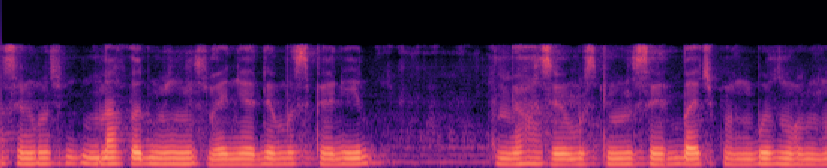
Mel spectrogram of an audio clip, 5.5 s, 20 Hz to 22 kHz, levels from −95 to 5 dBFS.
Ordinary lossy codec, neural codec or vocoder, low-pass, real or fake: MP3, 64 kbps; autoencoder, 22.05 kHz, a latent of 192 numbers a frame, VITS, trained on one speaker; 7.2 kHz; fake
